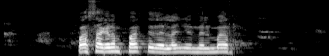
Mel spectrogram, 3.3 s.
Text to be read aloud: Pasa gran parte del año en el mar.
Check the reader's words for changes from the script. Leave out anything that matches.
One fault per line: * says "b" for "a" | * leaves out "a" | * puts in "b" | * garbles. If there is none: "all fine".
all fine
